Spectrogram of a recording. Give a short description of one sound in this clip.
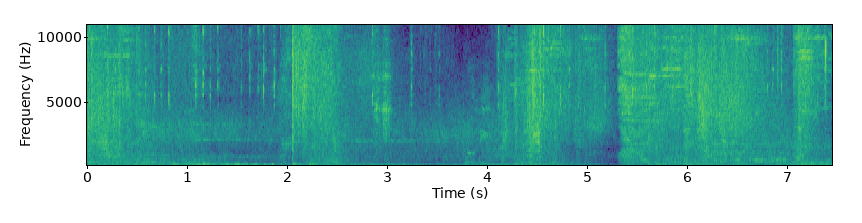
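Video game weapons strike with sharp hits.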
